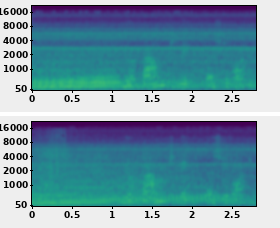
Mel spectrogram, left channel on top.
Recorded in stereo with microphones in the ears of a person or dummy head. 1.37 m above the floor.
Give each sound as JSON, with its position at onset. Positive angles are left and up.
{"t": 1.1, "sound": "a woman speaking", "side_deg": -75, "distance_m": 1.6}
